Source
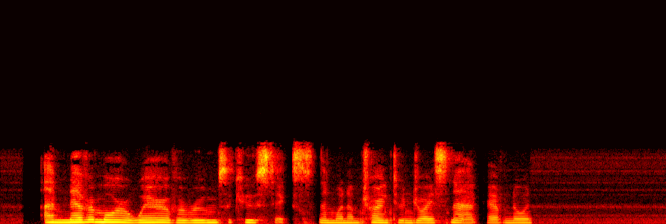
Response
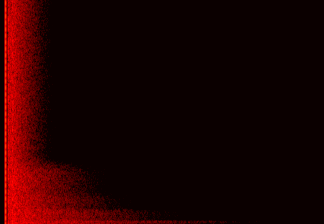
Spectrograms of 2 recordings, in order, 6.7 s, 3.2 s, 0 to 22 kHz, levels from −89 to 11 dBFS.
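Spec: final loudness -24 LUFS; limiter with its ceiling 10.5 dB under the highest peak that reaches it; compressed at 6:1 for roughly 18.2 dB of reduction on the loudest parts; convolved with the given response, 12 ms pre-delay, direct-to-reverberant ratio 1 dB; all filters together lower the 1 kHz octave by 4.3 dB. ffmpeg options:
-filter_complex "[0:a]equalizer=f=1000:t=o:g=-5.5,acompressor=threshold=0.0251:ratio=6,alimiter=level_in=1.58:limit=0.0631:level=0:latency=1,volume=0.631,asplit=2[s0][s1];[1:a]atrim=start_sample=2205,adelay=12[s2];[s1][s2]afir=irnorm=-1:irlink=0,volume=0.531[s3];[s0][s3]amix=inputs=2:normalize=0,volume=3.16"

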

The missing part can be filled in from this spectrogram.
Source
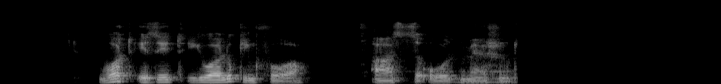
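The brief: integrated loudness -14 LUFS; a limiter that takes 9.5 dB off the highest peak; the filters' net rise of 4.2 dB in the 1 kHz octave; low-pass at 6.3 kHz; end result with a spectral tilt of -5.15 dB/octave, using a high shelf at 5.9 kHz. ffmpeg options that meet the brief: -af "lowpass=6300,equalizer=f=1000:t=o:g=5.5,highshelf=f=5900:g=7.5,volume=8.41,alimiter=limit=1:level=0:latency=1"

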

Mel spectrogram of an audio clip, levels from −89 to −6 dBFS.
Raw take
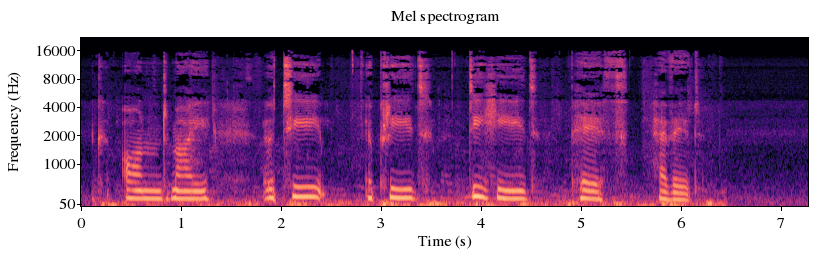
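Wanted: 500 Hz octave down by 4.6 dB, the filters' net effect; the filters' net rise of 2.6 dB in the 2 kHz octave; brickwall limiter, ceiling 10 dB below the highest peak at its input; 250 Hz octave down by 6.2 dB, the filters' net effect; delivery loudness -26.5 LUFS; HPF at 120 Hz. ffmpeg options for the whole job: -af "highpass=120,equalizer=f=250:t=o:g=-7.5,equalizer=f=500:t=o:g=-3,equalizer=f=2000:t=o:g=3.5,volume=1.33,alimiter=limit=0.188:level=0:latency=1"

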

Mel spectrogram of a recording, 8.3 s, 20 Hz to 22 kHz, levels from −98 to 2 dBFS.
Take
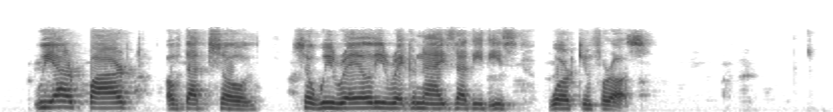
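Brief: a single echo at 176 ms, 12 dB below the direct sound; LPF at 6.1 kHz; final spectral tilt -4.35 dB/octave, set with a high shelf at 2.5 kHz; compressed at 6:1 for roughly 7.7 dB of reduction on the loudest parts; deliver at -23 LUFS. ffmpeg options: -af "lowpass=6100,highshelf=f=2500:g=-9,acompressor=threshold=0.0501:ratio=6,aecho=1:1:176:0.251,volume=2.66"

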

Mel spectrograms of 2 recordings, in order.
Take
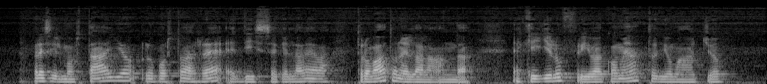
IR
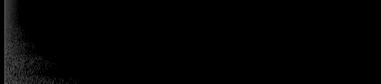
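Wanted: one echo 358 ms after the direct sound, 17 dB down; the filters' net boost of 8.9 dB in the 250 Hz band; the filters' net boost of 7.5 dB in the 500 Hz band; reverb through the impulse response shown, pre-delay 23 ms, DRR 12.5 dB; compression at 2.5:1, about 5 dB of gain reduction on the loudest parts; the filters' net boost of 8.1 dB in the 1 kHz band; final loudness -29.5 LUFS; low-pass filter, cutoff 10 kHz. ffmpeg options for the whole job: -filter_complex "[0:a]lowpass=10000,equalizer=f=250:t=o:g=9,equalizer=f=500:t=o:g=4.5,equalizer=f=1000:t=o:g=8.5,acompressor=threshold=0.178:ratio=2.5,aecho=1:1:358:0.141,asplit=2[s0][s1];[1:a]atrim=start_sample=2205,adelay=23[s2];[s1][s2]afir=irnorm=-1:irlink=0,volume=0.168[s3];[s0][s3]amix=inputs=2:normalize=0,volume=0.335"

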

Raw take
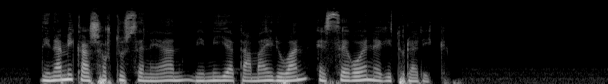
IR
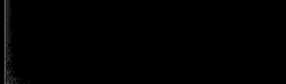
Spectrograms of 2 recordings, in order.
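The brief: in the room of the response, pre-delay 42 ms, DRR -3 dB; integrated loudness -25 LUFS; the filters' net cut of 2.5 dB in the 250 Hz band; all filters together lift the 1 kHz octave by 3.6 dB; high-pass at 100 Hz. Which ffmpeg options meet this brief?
-filter_complex "[0:a]highpass=100,equalizer=f=250:t=o:g=-3.5,equalizer=f=1000:t=o:g=5,asplit=2[s0][s1];[1:a]atrim=start_sample=2205,adelay=42[s2];[s1][s2]afir=irnorm=-1:irlink=0,volume=1.5[s3];[s0][s3]amix=inputs=2:normalize=0,volume=0.631"

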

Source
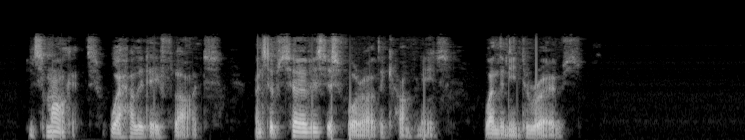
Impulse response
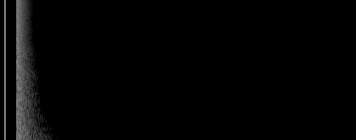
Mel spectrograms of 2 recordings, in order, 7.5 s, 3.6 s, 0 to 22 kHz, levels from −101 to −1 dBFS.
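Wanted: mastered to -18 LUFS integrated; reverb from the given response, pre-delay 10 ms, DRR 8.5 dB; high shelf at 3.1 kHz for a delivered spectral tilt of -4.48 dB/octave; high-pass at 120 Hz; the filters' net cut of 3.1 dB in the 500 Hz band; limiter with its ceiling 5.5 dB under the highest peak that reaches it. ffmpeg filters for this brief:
-filter_complex "[0:a]highpass=120,equalizer=f=500:t=o:g=-3.5,highshelf=f=3100:g=-8,alimiter=limit=0.119:level=0:latency=1,asplit=2[s0][s1];[1:a]atrim=start_sample=2205,adelay=10[s2];[s1][s2]afir=irnorm=-1:irlink=0,volume=0.316[s3];[s0][s3]amix=inputs=2:normalize=0,volume=5.96"

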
